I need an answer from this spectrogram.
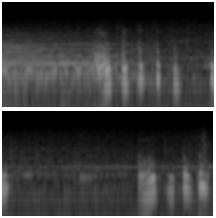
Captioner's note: Joshua hums melodically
